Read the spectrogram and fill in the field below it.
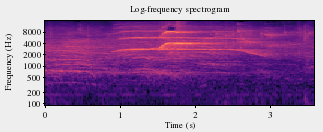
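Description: A referee blows a whistle.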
